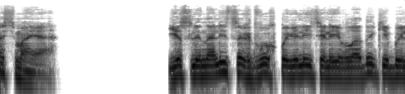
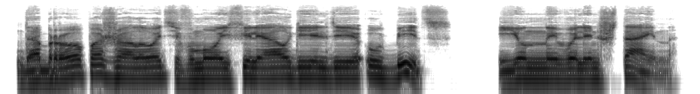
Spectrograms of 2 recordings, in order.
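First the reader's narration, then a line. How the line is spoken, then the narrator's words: Drawling voice. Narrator (Russian): Каким-то тягучим голосом заговорил бессмертный маг в козлиной маске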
